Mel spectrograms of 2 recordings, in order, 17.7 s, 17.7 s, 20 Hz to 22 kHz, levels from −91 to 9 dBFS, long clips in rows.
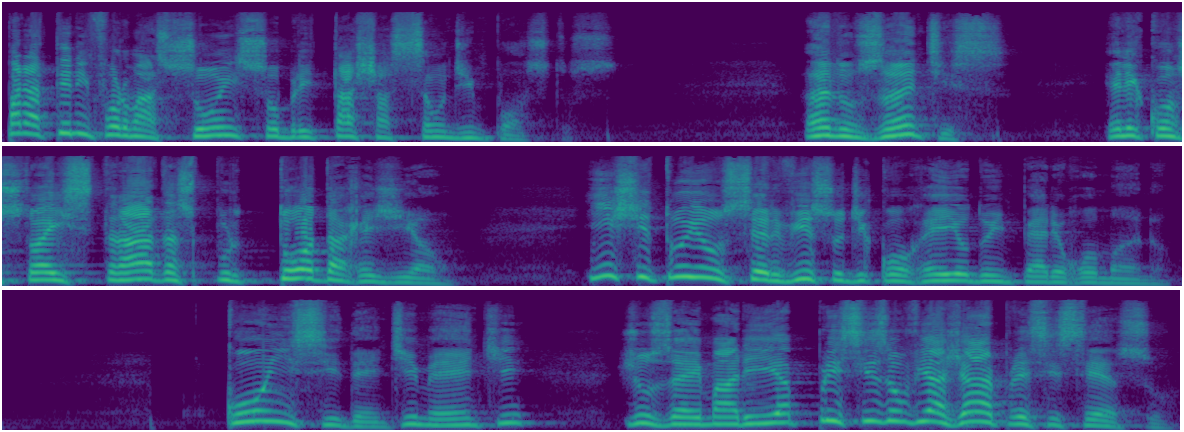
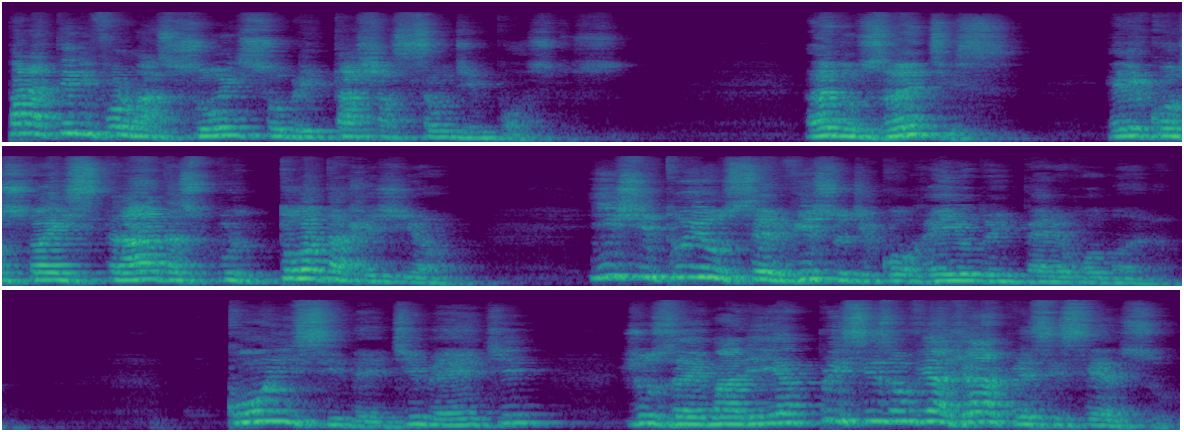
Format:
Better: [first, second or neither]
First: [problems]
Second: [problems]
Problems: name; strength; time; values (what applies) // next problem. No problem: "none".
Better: first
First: none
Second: off-mic speech; far // room echo; slight; dies away in 0.4 s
